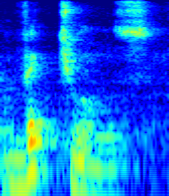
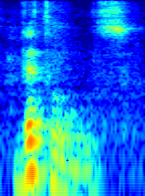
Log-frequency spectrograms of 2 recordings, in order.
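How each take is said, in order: First: A k sound is heard before the t. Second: No k sound is heard before the t. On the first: The speaker calls it wrong. "It looks like victuals" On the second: The speaker calls it right. "but it's victuals"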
